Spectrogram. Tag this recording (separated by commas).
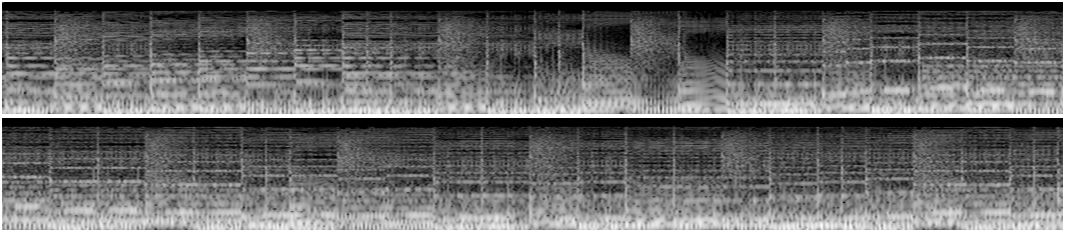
Music, Video game music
